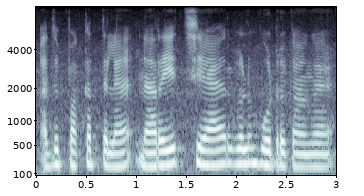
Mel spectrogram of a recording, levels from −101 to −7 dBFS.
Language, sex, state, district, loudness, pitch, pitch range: Tamil, female, Tamil Nadu, Kanyakumari, -14 LUFS, 200 Hz, 185-215 Hz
